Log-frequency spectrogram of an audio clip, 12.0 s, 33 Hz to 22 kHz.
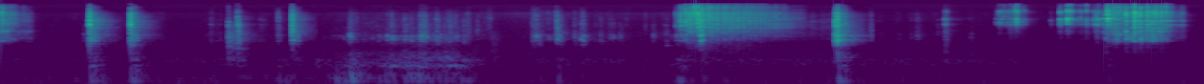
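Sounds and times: plastic pieces clattering on wood: 0:10.6 - 0:11.9.

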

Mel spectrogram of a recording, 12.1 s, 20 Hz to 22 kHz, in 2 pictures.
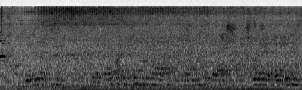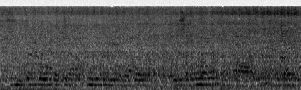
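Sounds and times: bus diesel engines rumbling: 0:00.0 - 0:12.0
people talking: 0:00.0 - 0:12.0.

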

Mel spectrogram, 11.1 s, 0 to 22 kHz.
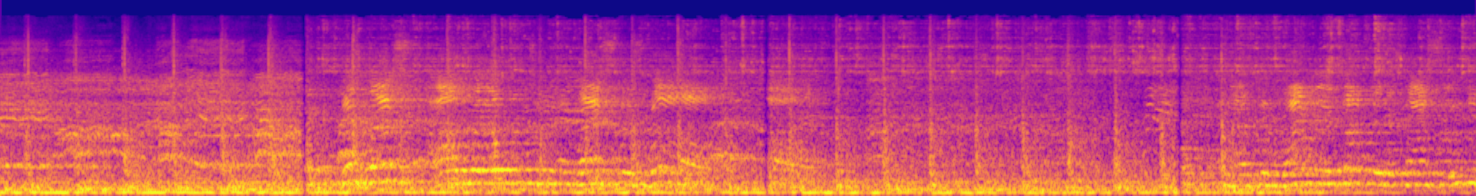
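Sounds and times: powwow drum beating: 0:00.0 - 0:11.0.

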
